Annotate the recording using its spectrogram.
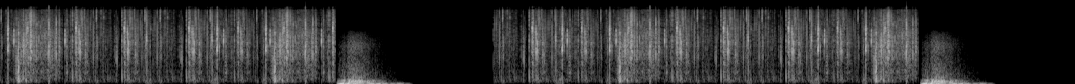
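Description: Crisp crackling and crunching ASMR sound effect of a knife cutting through a brittle crust, in two stretches of about four seconds. Each stretch ends in a short low thump, with a moment of silence between them. The two stretches sound alike, as if one effect were played twice.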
